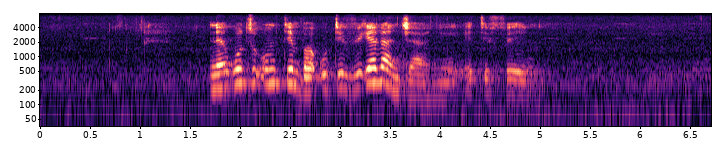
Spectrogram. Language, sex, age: Swati, female, 22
